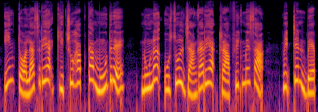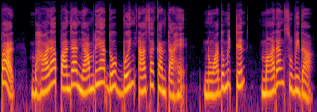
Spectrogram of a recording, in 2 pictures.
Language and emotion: Santali, surprised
